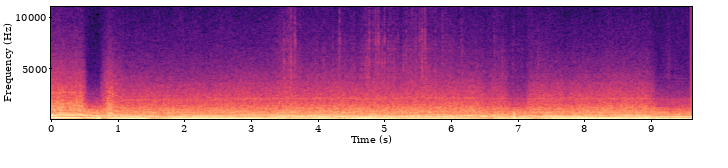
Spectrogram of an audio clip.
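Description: BMW M3 E30 engine in a Nordschleife racing video game, revving steadily at high throttle with a sustained buzzing drone and brief pitch dips from gear changes, loud and continuous with no talking.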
